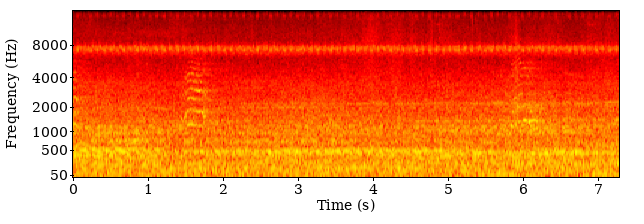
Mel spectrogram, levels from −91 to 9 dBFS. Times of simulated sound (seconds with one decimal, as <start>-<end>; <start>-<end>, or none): none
